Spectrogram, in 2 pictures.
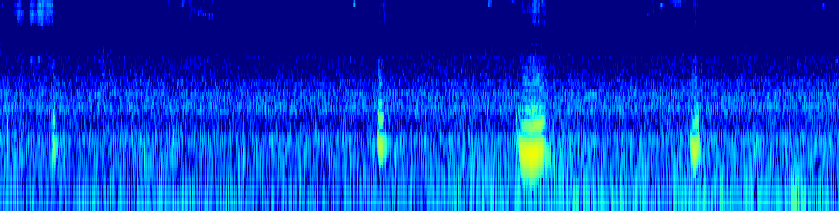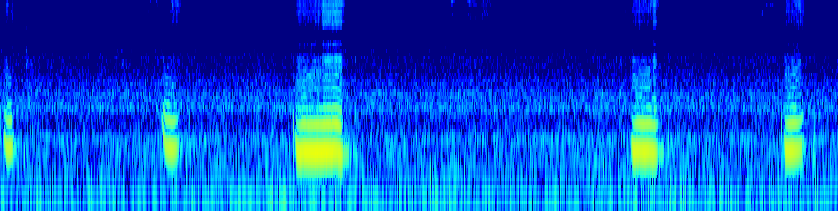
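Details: Lulu, a sleeping Netherland Dwarf rabbit, snoring. She gives short, soft squeaky snorts with a nasal tone, about nine of them at irregular gaps of one to three seconds, in a quiet room.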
